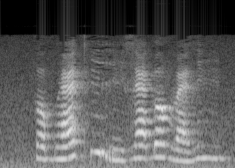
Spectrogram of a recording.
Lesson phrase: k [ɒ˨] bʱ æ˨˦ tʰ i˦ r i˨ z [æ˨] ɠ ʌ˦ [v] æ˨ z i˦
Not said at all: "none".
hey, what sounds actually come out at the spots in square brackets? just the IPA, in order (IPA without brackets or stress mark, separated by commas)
ʌ˨, æ˦, v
